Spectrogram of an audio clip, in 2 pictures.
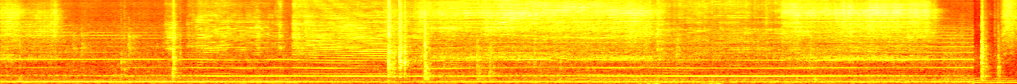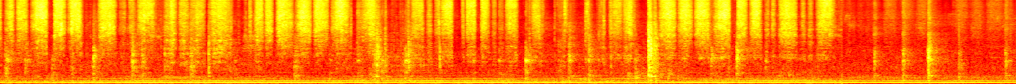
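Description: Hand-sanding a painted wooden box frame: rapid scratchy rubbing strokes back and forth along the wood. A steady hum runs underneath and changes to a lower pitch about halfway through.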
